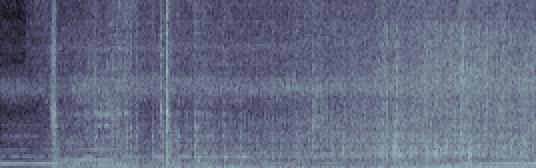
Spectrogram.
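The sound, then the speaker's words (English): A car's engine hums as it pulls away from a narrow street, a steady low rumble that grows slightly louder toward the end. “As he drives away, his right taillight turns off.”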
